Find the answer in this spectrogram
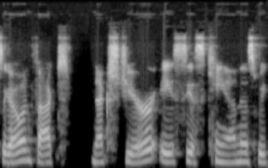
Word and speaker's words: ACS CAN: So, it's ACS CAN, not ASCAN.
